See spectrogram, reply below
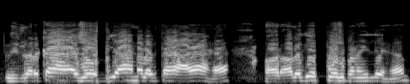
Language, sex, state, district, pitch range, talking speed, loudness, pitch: Hindi, male, Bihar, Samastipur, 155-175 Hz, 265 wpm, -10 LUFS, 165 Hz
